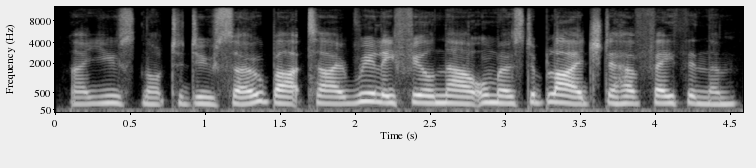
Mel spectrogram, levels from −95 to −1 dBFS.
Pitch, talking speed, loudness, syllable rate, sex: 190 Hz, 235 wpm, -18 LUFS, 5.0 syllables/s, female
